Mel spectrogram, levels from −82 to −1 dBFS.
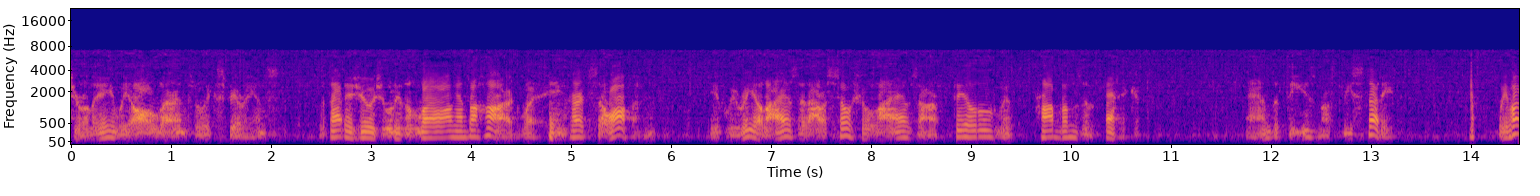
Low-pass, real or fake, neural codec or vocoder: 7.2 kHz; fake; vocoder, 22.05 kHz, 80 mel bands, HiFi-GAN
